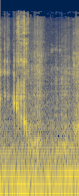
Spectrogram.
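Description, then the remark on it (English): Crunching of crisp jalapeno-flavored Pringles potato chips being chewed, with a burst of loud, brittle crackles early on that gives way to softer, continuing mastication. No one speaks. “And we apologize for the excessive amount of crunching, but it is Pringles, so you will understand.”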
